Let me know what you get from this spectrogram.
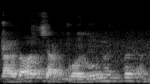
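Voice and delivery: normal talking voice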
